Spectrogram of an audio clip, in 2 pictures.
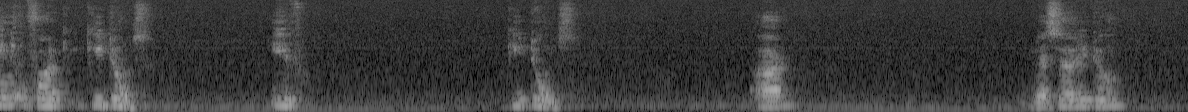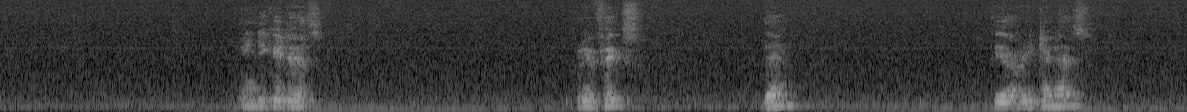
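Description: A middle-aged man speaks slowly in short phrases, close by.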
